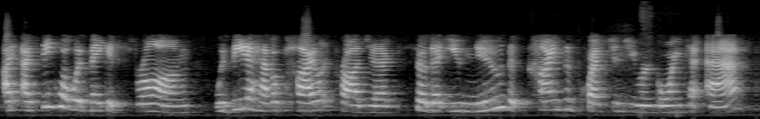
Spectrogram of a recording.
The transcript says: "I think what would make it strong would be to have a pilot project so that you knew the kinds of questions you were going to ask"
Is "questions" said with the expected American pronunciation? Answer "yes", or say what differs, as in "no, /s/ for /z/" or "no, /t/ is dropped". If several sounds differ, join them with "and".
yes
